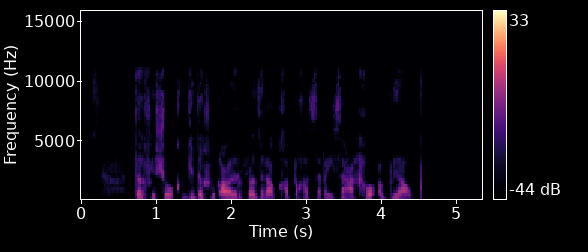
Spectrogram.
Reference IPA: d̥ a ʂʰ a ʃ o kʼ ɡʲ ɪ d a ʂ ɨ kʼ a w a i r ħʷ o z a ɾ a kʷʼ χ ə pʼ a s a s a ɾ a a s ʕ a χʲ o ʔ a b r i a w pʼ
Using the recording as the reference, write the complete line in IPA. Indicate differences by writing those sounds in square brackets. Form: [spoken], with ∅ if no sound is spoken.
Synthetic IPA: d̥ a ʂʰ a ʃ o kʼ ɡʲ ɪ d a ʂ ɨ kʼ a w a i r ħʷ o z a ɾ a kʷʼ χ [a] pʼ a [χ] a s a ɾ a [i] s ʕ a χʲ o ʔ a b r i a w pʼ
